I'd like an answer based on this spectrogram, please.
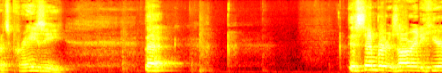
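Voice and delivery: words stretched by a yawn. Giving a spoken message to listeners, yawning while speaking. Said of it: "Sorry, I'm yawning".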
